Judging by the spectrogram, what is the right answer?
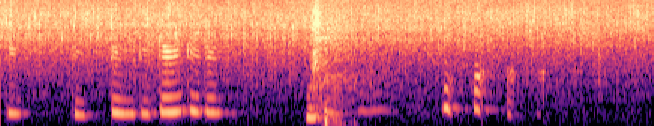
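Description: Burger patty sizzling steadily in a cast iron skillet, overlaid with quick runs of short, high, squeaky pitched chirps and a single thump about two seconds in.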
